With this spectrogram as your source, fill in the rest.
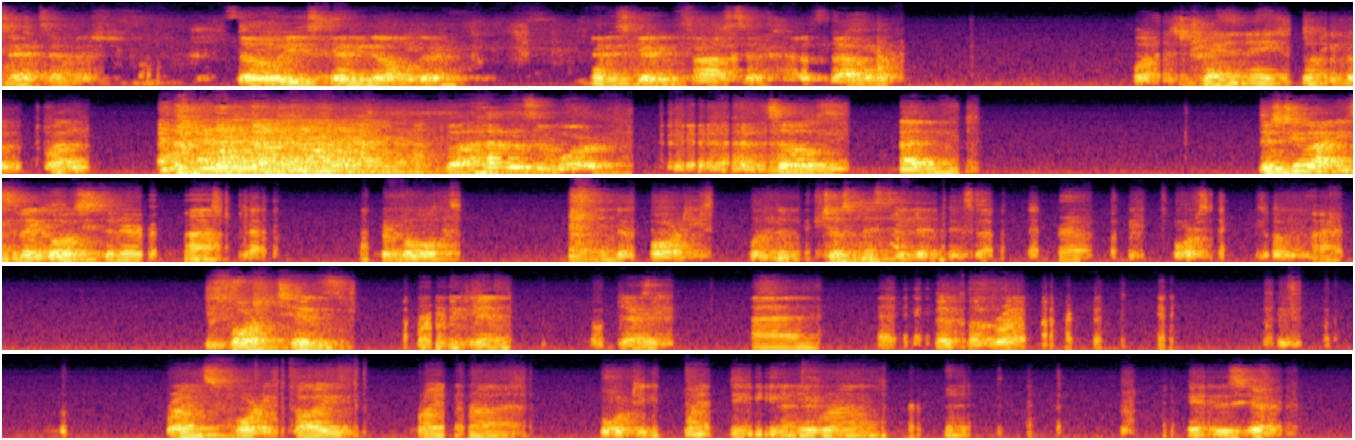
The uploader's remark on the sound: Live at the Whale Theatre, Greystones, Ireland. Recorded in the wonderful Whale Theatre.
